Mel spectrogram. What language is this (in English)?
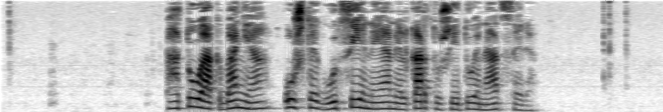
Basque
